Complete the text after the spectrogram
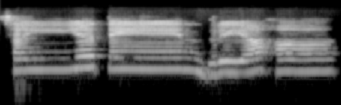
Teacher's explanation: the anuswar will be pronounced like a nasal y consonant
